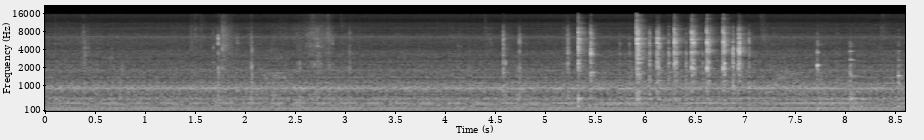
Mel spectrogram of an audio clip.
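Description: Spatula scraping and mashing ground meat in a frying pan: scattered clicks, then a quick run of about ten sharp scrapes in the second half. Under it, the steady hum of a running microwave oven.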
